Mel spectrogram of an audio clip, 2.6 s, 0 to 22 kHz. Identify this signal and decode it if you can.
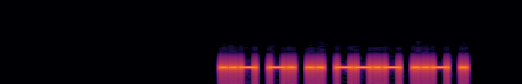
Morse code, heard as a keyed tone, about 50 wpm, 700 Hz. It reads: UNIQUE
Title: Multi-letter Phonemes Repeated 3x 50wpm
